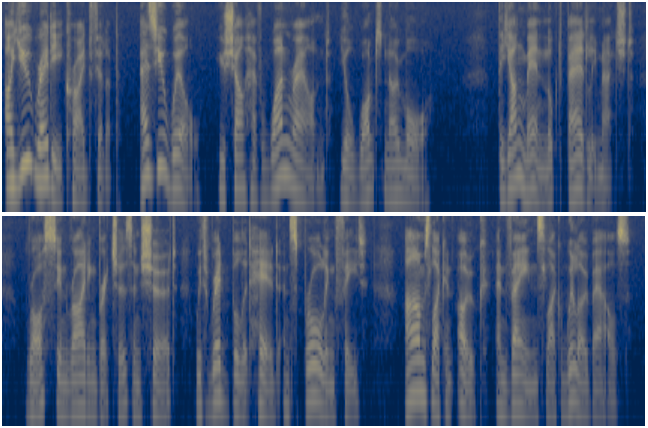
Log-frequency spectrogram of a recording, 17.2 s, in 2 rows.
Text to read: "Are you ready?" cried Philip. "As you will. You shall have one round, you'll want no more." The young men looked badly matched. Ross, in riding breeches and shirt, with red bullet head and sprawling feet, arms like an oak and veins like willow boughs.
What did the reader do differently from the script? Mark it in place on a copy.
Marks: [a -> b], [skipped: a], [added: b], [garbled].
"Are you ready?" cried Philip. "As you will. You shall have one round, you'll want no more." The young men looked badly matched. Ross, in riding breeches and shirt, with red bullet head and sprawling feet, arms like an oak and veins like willow boughs.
